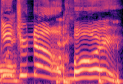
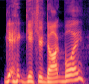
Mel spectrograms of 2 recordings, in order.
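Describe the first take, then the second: First: It is yelled like a grumpy old man. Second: It is said plainly, as a question.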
